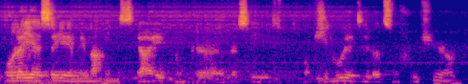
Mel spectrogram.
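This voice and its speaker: A man's voice: lowish voice, steady tone, rapid-fire, heavy background noise. A young man casually commenting his own strategy game match, rambling with lots of fillers and restarts. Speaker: gameplay commentator.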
